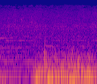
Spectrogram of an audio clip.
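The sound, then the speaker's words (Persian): Steady rain falls in a broad, continuous hiss, with low rumbling swells suggesting thunder. The downpour is moderately loud, with no voices. “لحظه‌های بارش باران رحمت الهی، لحظه‌های باز شدن درهای اجابت، باید قدر این لحظه‌ها را بدانیم.”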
